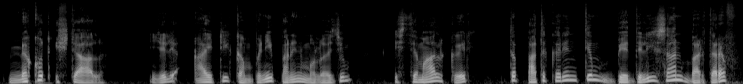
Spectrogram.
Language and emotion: Kashmiri, angry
